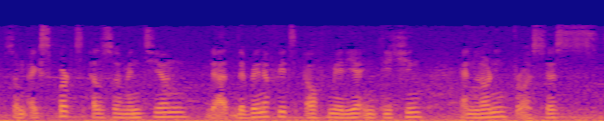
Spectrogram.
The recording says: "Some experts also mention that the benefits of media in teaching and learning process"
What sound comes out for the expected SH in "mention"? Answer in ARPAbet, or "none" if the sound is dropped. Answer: S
